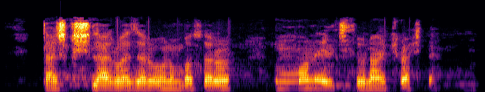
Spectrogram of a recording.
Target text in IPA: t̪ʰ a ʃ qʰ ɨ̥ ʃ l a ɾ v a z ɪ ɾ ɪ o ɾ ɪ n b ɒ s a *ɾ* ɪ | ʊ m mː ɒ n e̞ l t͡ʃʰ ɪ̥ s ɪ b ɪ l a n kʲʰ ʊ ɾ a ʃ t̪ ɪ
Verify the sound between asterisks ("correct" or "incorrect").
correct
